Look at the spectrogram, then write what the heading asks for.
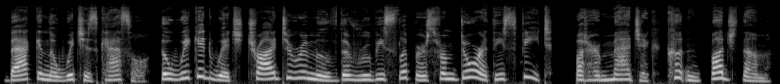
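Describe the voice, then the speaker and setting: A woman's voice: fairly high pitch, animated, measured pace, hardly any pauses, no echo, studio quality. A woman narrating a children's storybook as a scripted read-aloud.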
